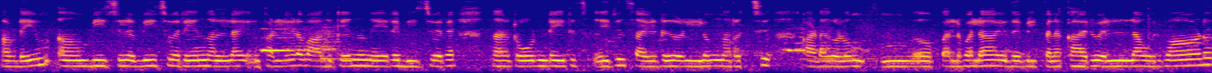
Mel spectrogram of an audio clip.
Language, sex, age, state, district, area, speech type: Malayalam, female, 30-45, Kerala, Alappuzha, rural, spontaneous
